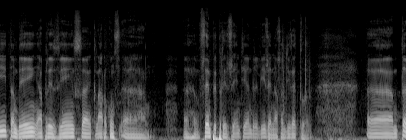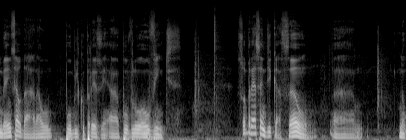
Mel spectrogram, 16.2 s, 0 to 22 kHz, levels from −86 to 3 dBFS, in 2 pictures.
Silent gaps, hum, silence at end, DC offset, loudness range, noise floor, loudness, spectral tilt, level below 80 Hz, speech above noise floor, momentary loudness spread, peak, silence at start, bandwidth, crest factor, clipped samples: none; none; 0 s; under 0.1%; 4 LU; -51 dBFS; -24 LUFS; -8.5 dB/octave; -30 dBFS; 29 dB; 17 LU; 0 dBFS; 0 s; 13.5 kHz; 22 dB; under 0.1%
